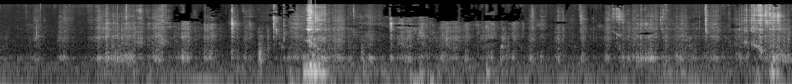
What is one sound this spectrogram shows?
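Young women chew and slurp wetly close to a microphone.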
